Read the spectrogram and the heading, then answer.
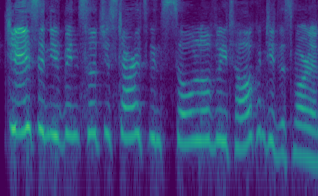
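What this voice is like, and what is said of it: Irish accent. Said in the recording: “I love the Irish accent”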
